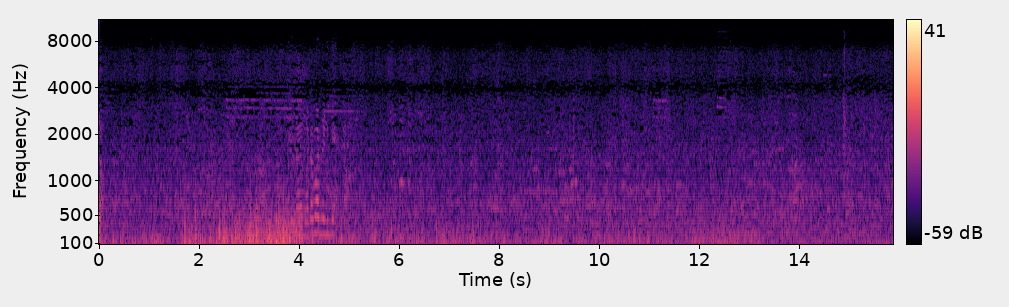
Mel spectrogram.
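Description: A large crowd murmurs and shouts in a street below, heard from a distance.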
